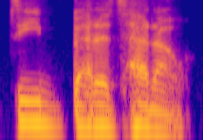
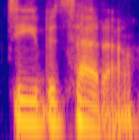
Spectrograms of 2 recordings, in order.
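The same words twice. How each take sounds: First: The name is said with extra added sounds. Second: The name is said without extra sounds. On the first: The speaker calls it wrong. "I had an extra T's and E's in there" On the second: The speaker calls it right. "Vic DiBettetto, not"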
